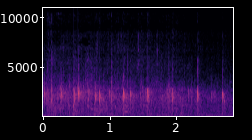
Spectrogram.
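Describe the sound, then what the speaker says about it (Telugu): Scattered, fairly faint claps from an audience at an Ugadi celebration, applauding a group of children; the sharp hand claps come irregularly over about three seconds against a quiet background. "ఒకసారి వీరందరికీ గట్టిగా చప్పట్లు."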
